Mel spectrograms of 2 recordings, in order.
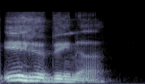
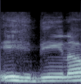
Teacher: اهدنا، هنا الهاء ساكنة، فلا كثير يخطئ ويقول اهدنا، يقلقل الهاء، والهاء ليست حرفا من حروف القلقلة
